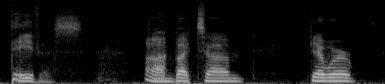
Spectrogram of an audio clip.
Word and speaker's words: Davies: the last name as Davies, Ray Davies, but it's actually pronounced he pronounces it Davis.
